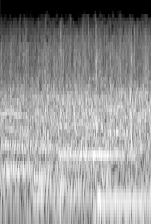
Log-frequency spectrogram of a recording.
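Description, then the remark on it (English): A crowd claps steadily, a dense, even wash of applause at a constant loudness, with a faint tonal hum running underneath and no voices standing out. “Thank you for applauding an agreement.”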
